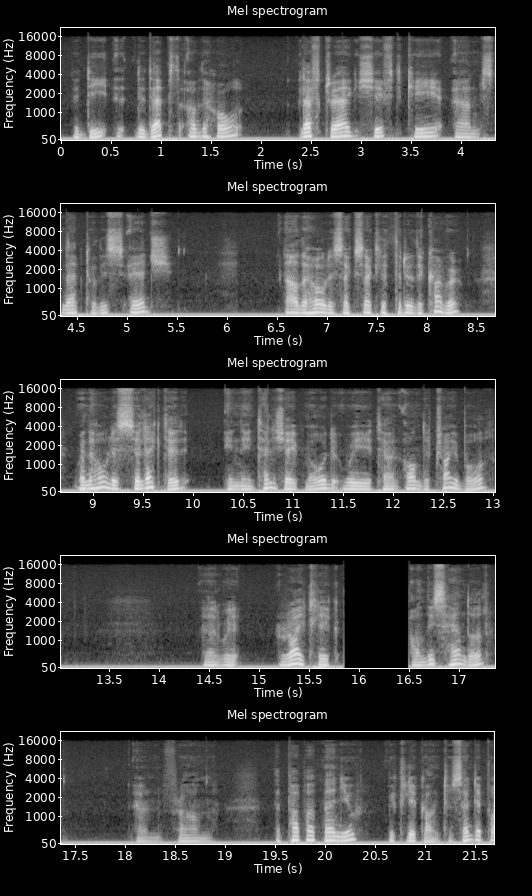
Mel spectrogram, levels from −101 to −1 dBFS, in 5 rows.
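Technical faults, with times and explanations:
15.85 to 16.51 s, rebuffering stall: the sound drops abruptly into silence for about 0.65 s and then picks up at exactly the point where it broke off, with nothing skipped or repeated. The playback buffer ran dry before the next chunk of audio had arrived, so the player simply paused until data came in and then carried on. Because no material is discarded, the clip runs longer by that gap.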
